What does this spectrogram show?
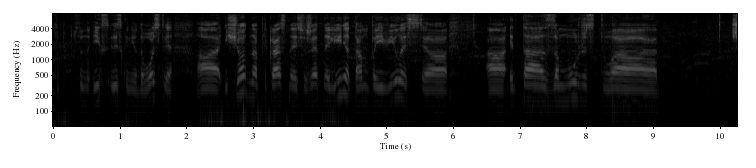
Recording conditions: wind noise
